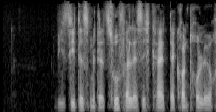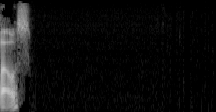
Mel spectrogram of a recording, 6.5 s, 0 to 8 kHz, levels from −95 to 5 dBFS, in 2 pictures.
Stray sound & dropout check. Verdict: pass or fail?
pass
